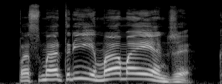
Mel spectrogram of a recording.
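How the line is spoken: Shouting. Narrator (Russian): крикнул Динни

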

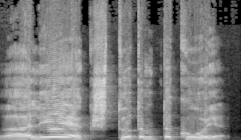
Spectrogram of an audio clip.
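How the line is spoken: Loud impatient question. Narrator (Russian): Не выдержав, Макс громко спросил

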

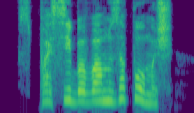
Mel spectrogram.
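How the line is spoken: Exclaimed. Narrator (Russian): воскликнула она

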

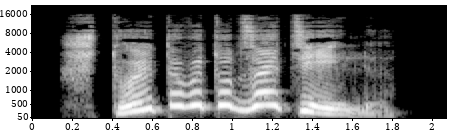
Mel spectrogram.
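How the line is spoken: Sudden booming trumpet-like voice. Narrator (Russian): Внезапно прогремевший сзади трубный глаз

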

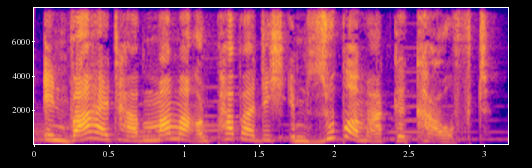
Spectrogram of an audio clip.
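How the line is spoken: Bellowed. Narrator (German): brüllt sie

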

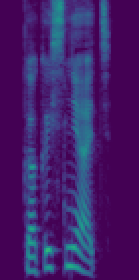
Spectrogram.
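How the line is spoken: Grumbling under breath. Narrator (Russian): буркнула себе под нос та

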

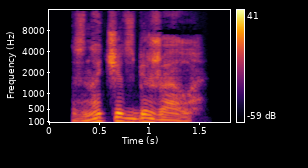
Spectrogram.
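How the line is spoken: Muttered under breath. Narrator (Russian): буркнул я себе под нос

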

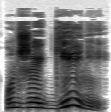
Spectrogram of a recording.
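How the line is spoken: Angry. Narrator (Russian): сказала Галина Петровна зло

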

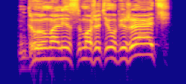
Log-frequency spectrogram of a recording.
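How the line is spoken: Shouting. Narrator (Russian): кричал он

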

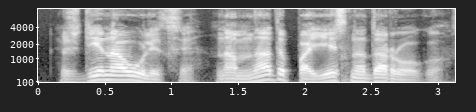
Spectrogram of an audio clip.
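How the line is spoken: Plain. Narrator (Russian): сказал гномик

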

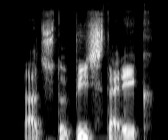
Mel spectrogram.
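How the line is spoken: Muffled, dull voice. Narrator (Russian): глухо произнес Астромарий

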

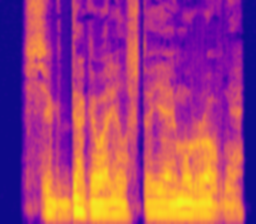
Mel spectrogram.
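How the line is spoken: Muttering. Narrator (Russian): пробормотал Раллик

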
